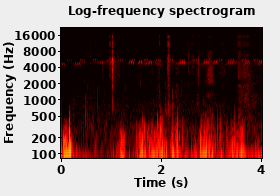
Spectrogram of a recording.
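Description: Wind buffeting the microphone in irregular gusts, with a cricket-like insect in the grass chirping in a steady train of even, high-pitched pulses.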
